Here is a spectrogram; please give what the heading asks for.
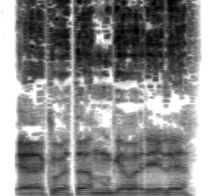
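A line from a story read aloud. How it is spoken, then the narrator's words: Deep bass voice. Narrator (Russian): пробасил он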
